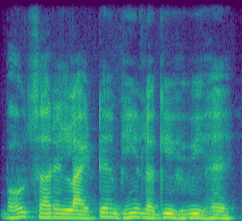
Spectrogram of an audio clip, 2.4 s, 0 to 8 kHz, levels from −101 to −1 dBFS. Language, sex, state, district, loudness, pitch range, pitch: Hindi, male, Jharkhand, Ranchi, -16 LUFS, 130-150 Hz, 140 Hz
